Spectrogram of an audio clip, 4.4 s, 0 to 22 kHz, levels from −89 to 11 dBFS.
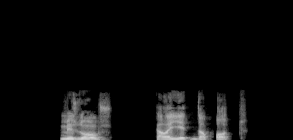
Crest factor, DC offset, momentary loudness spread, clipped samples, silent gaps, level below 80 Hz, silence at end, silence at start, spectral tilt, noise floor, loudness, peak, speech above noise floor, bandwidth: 18 dB; under 0.1%; 10 LU; under 0.1%; 1.69-2.33 s; -58 dBFS; 1 s; 0.9 s; -6.5 dB/octave; under -90 dBFS; -16 LUFS; 0 dBFS; over 75 dB; 7.6 kHz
